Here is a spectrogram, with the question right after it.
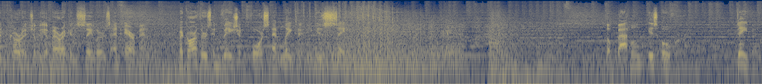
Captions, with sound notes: of the American sailors and airmen, MacArthur's invasion force at Leyte is saved. [rapid gunfire] The battle is over.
